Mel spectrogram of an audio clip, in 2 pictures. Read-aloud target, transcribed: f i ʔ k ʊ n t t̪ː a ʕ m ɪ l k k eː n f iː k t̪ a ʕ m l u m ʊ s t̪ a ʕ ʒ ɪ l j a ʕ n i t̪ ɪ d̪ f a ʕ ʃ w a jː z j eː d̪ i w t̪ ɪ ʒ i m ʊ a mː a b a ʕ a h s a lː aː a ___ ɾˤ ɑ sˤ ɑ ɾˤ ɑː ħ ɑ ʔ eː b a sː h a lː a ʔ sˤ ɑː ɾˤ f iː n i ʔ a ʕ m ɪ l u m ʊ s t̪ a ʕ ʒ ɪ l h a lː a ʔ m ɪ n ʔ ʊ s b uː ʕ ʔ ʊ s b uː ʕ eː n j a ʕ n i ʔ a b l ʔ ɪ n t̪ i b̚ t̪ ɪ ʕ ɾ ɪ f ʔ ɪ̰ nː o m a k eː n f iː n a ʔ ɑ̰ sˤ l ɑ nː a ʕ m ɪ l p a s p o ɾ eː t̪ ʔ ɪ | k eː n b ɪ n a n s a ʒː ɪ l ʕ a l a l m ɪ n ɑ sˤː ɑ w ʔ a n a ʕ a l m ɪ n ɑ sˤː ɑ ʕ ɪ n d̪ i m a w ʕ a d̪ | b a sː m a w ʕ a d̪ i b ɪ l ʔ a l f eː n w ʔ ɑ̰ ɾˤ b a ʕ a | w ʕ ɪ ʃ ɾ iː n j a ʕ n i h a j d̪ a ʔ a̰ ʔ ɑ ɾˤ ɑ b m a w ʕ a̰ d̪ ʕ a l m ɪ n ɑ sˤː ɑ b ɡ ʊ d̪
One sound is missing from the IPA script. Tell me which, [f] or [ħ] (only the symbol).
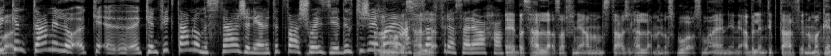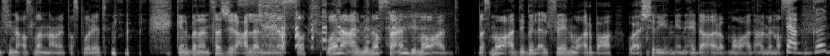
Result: f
